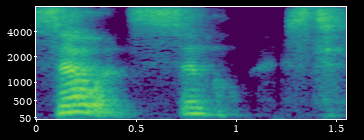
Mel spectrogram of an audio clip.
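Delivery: quiet muttering under the breath. Voicing a character muttering at bad table manners: muttering under his breath. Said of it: "says under his breath".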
